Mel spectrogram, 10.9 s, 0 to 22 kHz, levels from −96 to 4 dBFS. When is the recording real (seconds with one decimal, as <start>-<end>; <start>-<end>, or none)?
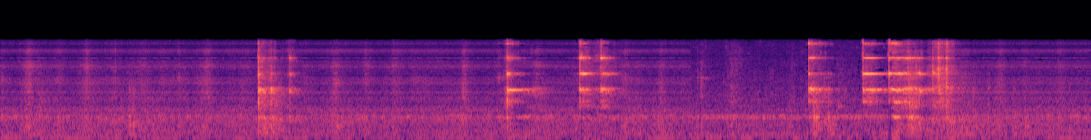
6.9-8.9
